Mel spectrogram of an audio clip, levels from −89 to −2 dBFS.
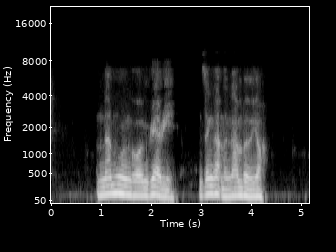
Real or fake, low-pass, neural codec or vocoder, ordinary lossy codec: fake; 7.2 kHz; codec, 16 kHz, 2 kbps, X-Codec, WavLM features, trained on Multilingual LibriSpeech; Opus, 16 kbps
